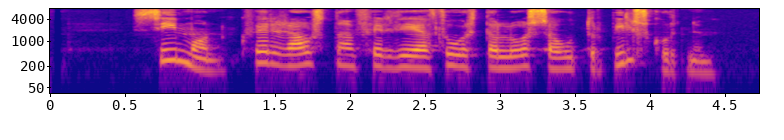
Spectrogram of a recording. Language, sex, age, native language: Icelandic, female, 40-49, Icelandic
